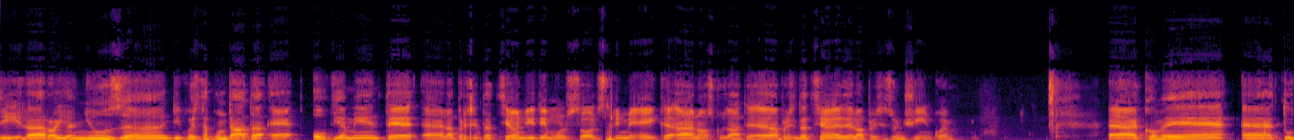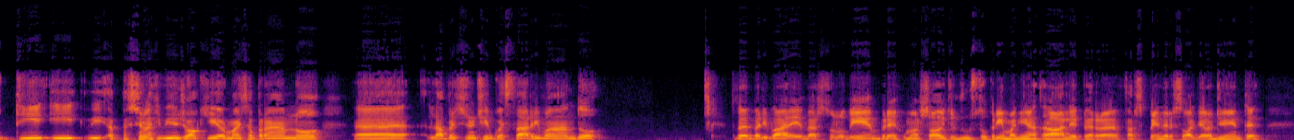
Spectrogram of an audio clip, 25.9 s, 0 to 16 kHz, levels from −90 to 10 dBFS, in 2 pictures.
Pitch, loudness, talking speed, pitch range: 130 Hz, -15 LUFS, 130 wpm, 115-140 Hz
